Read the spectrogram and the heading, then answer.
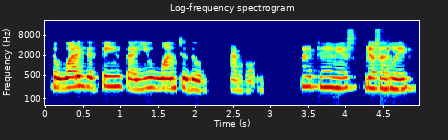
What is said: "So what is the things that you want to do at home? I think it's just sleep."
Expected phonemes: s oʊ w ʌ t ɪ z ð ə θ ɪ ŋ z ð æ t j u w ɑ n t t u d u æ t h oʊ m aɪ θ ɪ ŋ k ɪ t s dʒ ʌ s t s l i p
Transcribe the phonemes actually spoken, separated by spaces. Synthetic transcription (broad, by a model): s oʊ w ʌ t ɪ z ð ə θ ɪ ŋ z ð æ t j u w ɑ n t t u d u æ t h oʊ m aɪ t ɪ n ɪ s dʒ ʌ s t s l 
